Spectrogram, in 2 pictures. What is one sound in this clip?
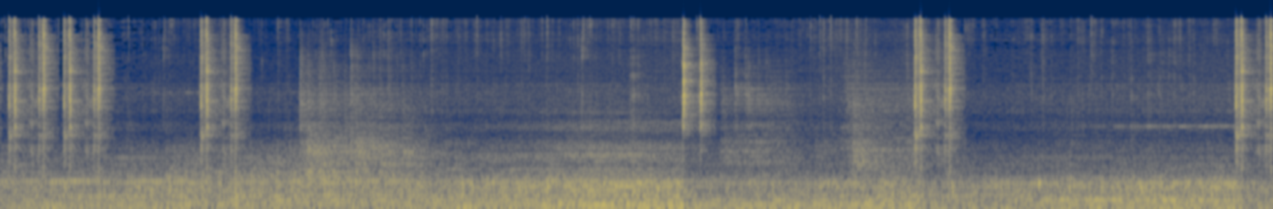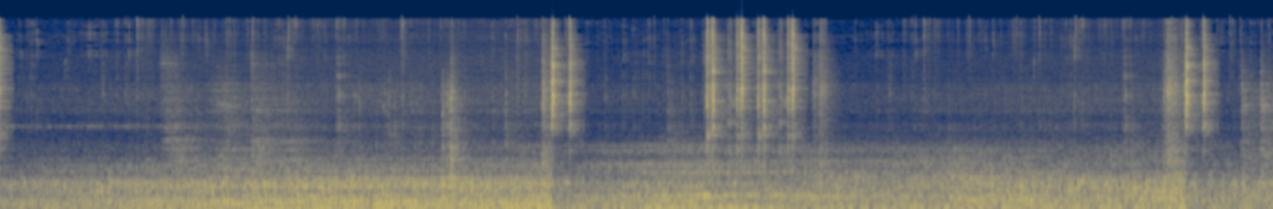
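Game pieces click sharply as they turn into place.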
